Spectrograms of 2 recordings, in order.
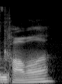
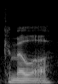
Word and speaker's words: Kamala: cost by the way it's kamla like I don't know why you're saying Camila cam Camila Harris Kamala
